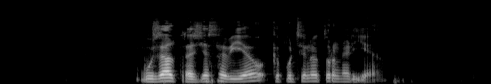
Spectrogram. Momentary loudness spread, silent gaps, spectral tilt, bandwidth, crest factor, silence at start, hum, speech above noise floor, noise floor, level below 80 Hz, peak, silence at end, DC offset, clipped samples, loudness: 15 LU; none; -6 dB/octave; 9 kHz; 24 dB; 1.4 s; none; 61 dB; -85 dBFS; -70 dBFS; -2 dBFS; 1.15 s; under 0.1%; under 0.1%; -25 LUFS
